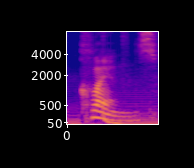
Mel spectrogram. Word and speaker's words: cleanse: A word that ends in N-S-E and rhymes with lens. I found one. One. Cleanse.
